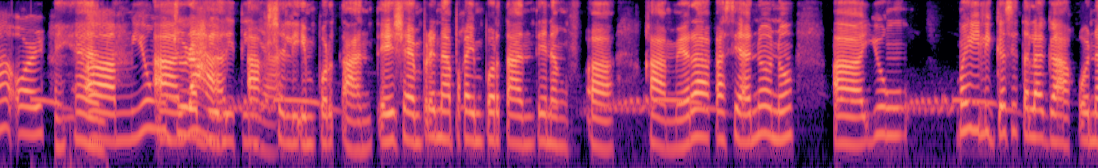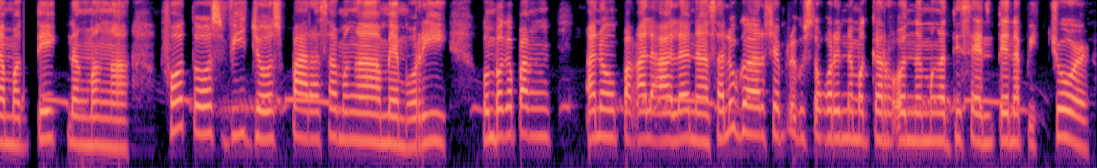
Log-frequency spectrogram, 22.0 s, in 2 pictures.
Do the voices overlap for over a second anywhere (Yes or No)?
Yes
